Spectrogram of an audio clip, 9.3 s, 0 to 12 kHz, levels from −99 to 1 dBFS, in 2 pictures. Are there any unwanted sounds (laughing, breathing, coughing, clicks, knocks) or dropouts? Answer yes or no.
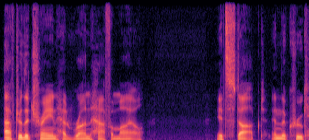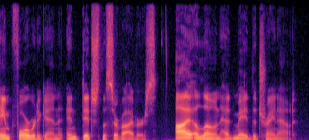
no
